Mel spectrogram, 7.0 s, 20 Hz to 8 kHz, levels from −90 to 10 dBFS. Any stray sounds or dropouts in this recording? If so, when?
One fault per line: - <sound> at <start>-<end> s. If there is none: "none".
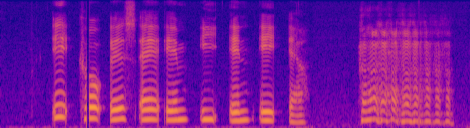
- dropout at 1.3-1.3 s
- laugh at 5.4-6.8 s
